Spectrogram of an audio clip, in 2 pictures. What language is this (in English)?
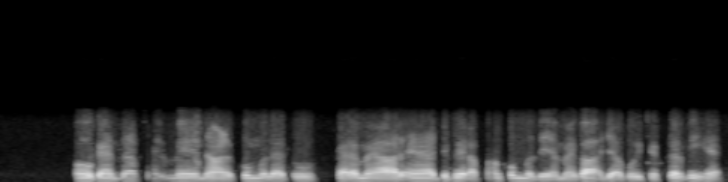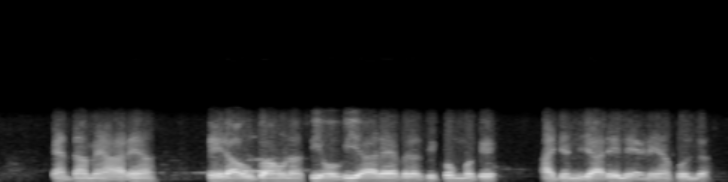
Punjabi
